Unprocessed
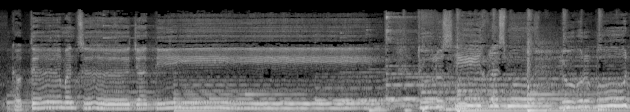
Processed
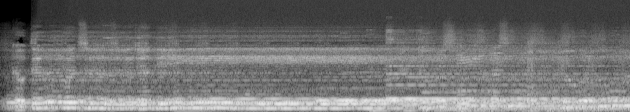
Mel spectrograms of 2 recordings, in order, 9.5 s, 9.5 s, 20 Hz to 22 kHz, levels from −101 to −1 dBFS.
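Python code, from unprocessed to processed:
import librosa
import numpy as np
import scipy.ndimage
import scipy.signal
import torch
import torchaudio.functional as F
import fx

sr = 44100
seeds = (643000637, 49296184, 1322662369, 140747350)

y = fx.high_shelf(x, sr, hz=5200.0, db=-10.5)
y = fx.rider(y, sr, range_db=4, speed_s=0.5)
y = fx.cabinet(y, sr, low_hz=150.0, low_slope=12, high_hz=6600.0, hz=(450.0, 670.0, 1000.0, 1700.0, 2800.0, 4700.0), db=(9, -8, -9, 3, 4, 4))
y = y + 10.0 ** (-14.0 / 20.0) * np.pad(y, (int(334 * sr / 1000.0), 0))[:len(y)]
y = fx.rev_gated(y, sr, seeds[0], gate_ms=80, shape='rising', drr_db=-4.0)
y = fx.echo_crushed(y, sr, ms=456, feedback_pct=80, bits=8, wet_db=-8)
y = y * librosa.db_to_amplitude(1.5)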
